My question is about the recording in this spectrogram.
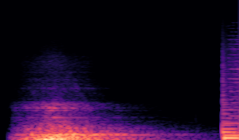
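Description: Whoosh transition sound effect that swells in quickly and fades away over about a second and a half.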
